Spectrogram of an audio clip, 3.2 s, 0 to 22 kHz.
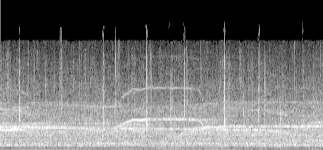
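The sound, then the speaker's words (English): A dense, steady roar of a large concert crowd in Atlanta, Georgia cheering after the band's final song and chanting for one more song, with scattered whoops and whistles rising above the wash of noise and a low hum underneath that cuts out near the end. “The crowd kept cheering well beyond the end of that recording, chanting for one more song for a solid 5 minutes.”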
